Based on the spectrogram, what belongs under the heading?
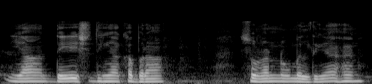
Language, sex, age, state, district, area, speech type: Punjabi, male, 30-45, Punjab, Amritsar, urban, spontaneous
